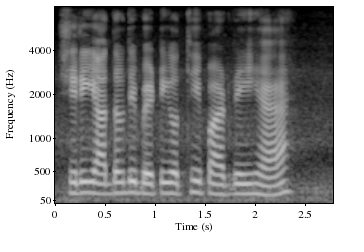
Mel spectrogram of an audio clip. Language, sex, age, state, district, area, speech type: Punjabi, male, 45-60, Punjab, Ludhiana, urban, read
